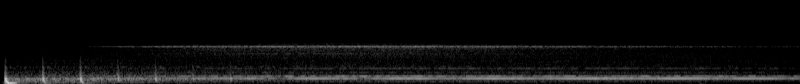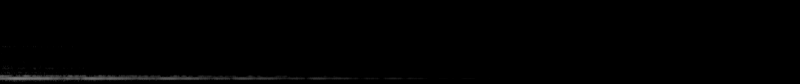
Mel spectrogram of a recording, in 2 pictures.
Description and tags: Deep kick and tension pad. Made in Ableton, resampled 808 and Absynth with reverb and ping pong delay.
